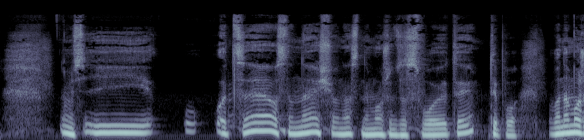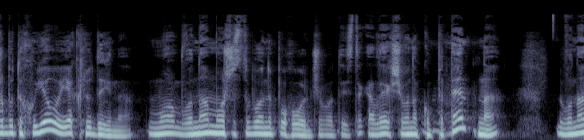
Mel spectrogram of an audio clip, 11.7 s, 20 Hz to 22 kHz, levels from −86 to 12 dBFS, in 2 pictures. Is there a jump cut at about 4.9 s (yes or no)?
yes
